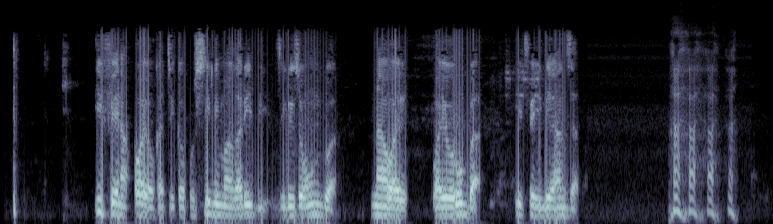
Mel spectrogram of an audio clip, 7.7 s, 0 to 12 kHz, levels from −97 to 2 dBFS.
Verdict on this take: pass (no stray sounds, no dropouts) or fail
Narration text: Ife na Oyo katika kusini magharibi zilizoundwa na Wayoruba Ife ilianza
fail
